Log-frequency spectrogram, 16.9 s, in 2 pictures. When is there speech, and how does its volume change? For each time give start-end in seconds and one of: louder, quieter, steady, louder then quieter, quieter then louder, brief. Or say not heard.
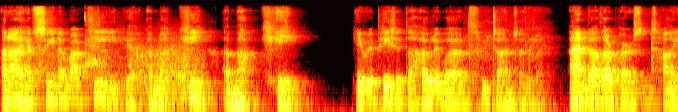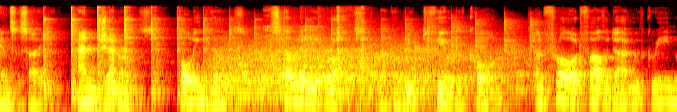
0.0-16.8 steady.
